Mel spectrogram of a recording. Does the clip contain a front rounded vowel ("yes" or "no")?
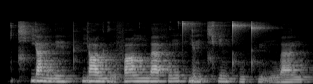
yes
